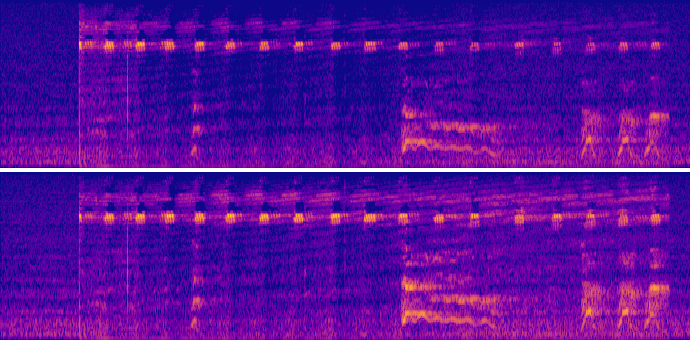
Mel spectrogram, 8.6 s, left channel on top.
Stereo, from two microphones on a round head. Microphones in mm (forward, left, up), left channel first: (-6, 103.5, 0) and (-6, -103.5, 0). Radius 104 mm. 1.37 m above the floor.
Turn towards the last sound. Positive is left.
turn(degrees=-65)  # may be behind; listen again after turning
